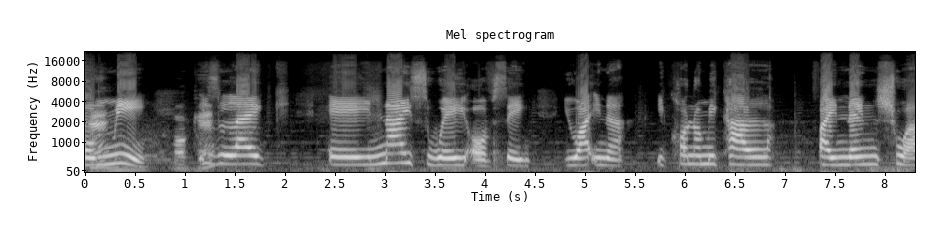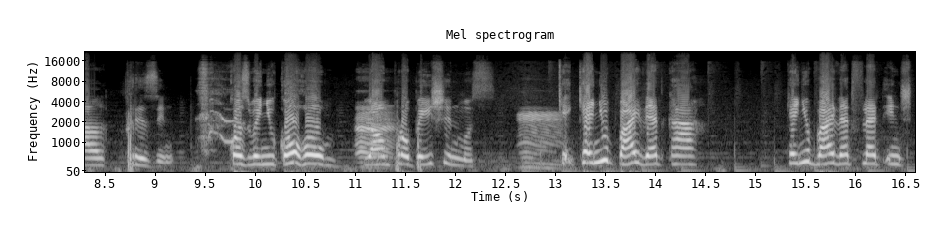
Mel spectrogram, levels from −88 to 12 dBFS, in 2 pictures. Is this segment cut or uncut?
uncut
